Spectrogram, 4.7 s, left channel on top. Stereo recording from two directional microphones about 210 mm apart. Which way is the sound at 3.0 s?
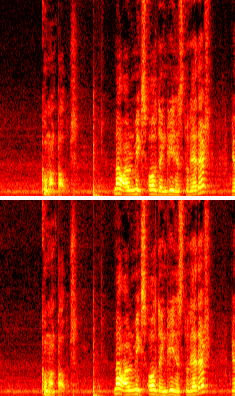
45° right (ahead or behind).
